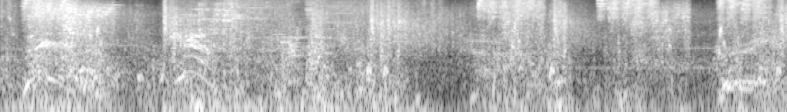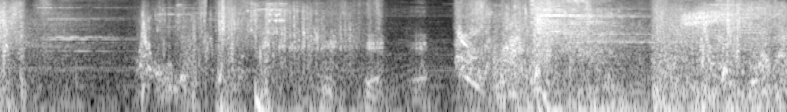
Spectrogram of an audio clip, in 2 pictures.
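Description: Spells and weapons clash and burst in a fast game battle.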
